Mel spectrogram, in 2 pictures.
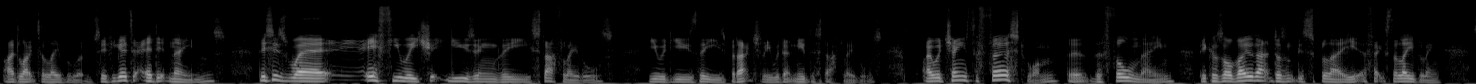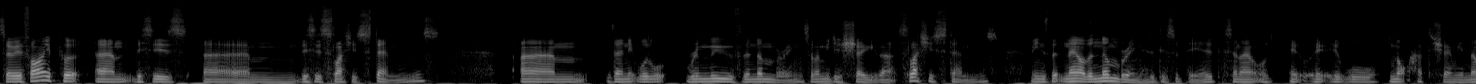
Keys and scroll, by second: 9.8 space, 17.6-18.8 typing, 20.4 Right.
